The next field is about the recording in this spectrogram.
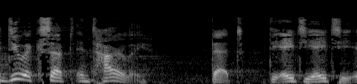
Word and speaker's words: AT-AT: And correct me if I'm wrong, but did the Haunted Mansion-sounding voiceover guy pronounce it AT-AT? – Yes, and you know why? Because that is actually the British pronunciation.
